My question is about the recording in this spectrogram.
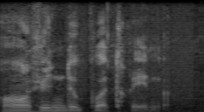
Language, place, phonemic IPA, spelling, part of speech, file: French, Paris, /ɑ̃.ʒin də pwa.tʁin/, angine de poitrine, noun, Fr-Angine de poitrine.oga
- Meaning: angina pectoris (intermittent chest pain)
